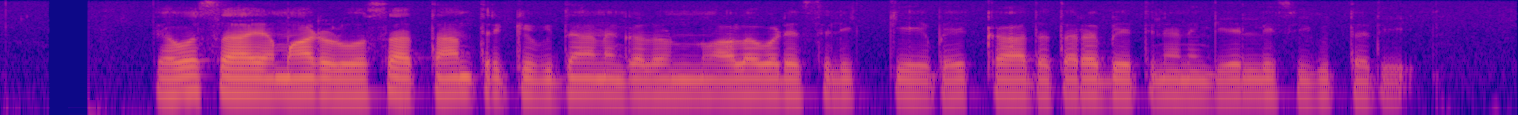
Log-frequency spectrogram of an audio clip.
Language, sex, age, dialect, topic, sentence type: Kannada, male, 31-35, Coastal/Dakshin, agriculture, question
